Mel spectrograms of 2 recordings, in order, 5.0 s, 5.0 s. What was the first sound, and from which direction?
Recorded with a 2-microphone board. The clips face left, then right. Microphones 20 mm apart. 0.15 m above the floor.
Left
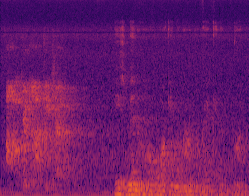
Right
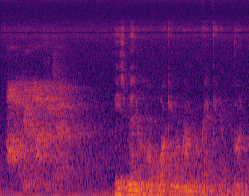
Whispering, 45° left (ahead or behind).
